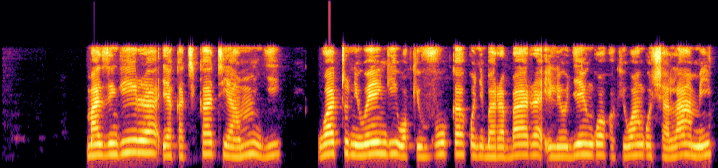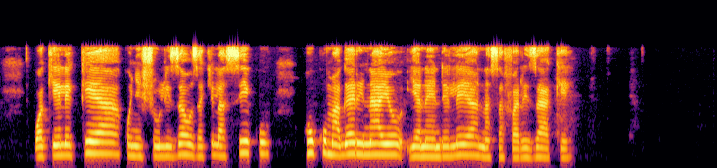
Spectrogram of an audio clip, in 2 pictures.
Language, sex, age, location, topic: Swahili, female, 36-49, Dar es Salaam, government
